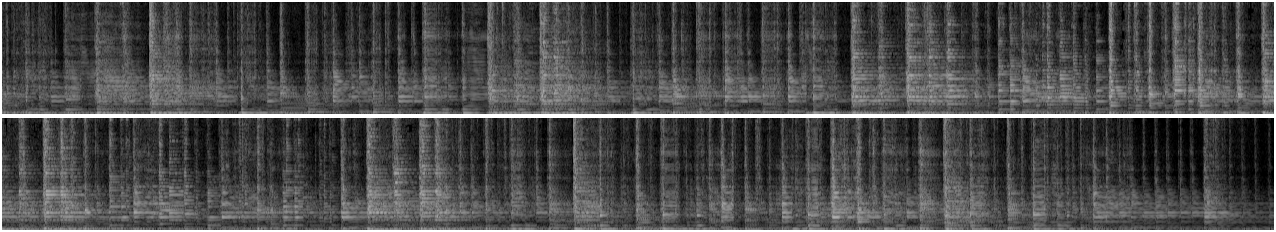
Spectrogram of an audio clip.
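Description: Solo oud playing a fast stream of plucked notes over repeatedly struck low notes.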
